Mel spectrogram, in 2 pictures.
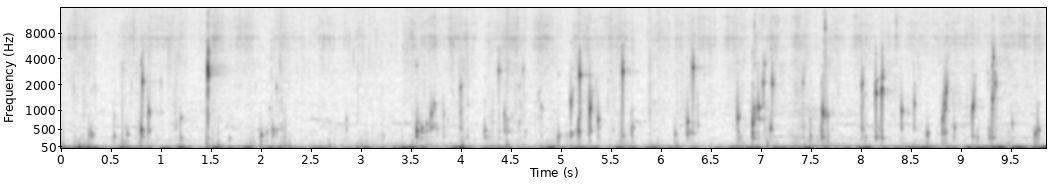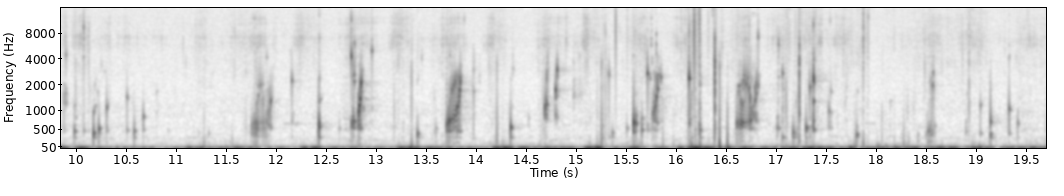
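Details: Stomach growling (borborygmi): frequent low gurgles, squelches and watery rumbles from the abdomen with fluid movement.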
